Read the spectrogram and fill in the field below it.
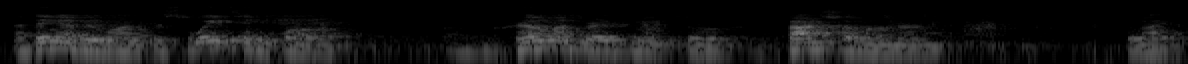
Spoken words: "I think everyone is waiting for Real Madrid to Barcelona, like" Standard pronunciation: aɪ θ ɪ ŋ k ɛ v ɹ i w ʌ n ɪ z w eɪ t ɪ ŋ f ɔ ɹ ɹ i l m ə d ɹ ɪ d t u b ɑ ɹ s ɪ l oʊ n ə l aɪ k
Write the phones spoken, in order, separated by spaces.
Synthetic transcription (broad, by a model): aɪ θ ɪ ŋ k ɛ v ɹ i w ʌ n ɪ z w eɪ t ɪ ŋ f ɔ ɹ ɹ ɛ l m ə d ɹ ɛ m t u b ɑ ɹ s ɪ l oʊ n ə l aɪ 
